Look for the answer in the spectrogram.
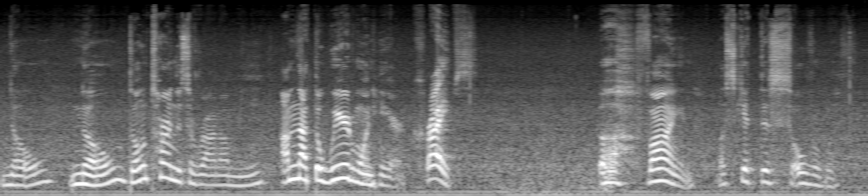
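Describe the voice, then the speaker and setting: Lady doing a grumpy tired police boss for a game, low and deadpan, totally skeptical, slight noise behind. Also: slow pace, poor audio. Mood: grumbling. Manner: curt, grumbling, deadpan.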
